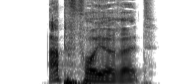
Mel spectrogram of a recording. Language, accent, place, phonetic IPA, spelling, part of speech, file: German, Germany, Berlin, [ˈapˌfɔɪ̯əʁət], abfeueret, verb, De-abfeueret.ogg
- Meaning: second-person plural dependent subjunctive I of abfeuern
